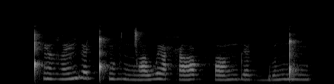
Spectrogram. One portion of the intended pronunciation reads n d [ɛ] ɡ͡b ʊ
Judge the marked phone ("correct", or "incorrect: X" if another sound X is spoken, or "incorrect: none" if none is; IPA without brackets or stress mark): incorrect: ɜ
